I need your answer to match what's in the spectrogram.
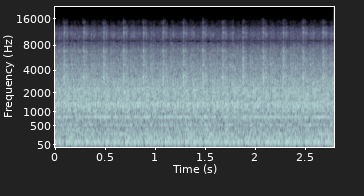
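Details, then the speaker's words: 1985 Chevy Suburban K20, warmed up, idle slightly lower: quick, fairly even tick about 150 a minute over a steady V8 idle; engine ticking, owner thinks it sounds like exhaust leaning on something, not confirmed. "now it's warmed up I only a bit lower definitely hear a wicked ticking though"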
